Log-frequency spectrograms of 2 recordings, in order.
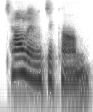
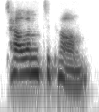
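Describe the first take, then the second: First: The word 'him' is unstressed and reduced. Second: The word 'him' carries clear stress. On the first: "if it's just a normal speech" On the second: "The other one"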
